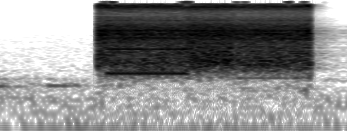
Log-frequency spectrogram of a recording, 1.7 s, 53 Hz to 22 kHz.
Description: Here you can see a 38mm Apple Watch Sport started a muffled, static buzzing sound instead of making the regular sounds effects.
